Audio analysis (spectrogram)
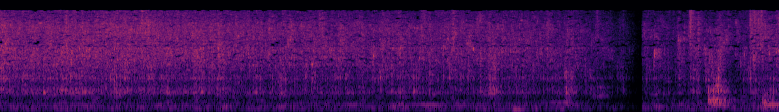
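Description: Dried red chilies and curry leaves fry in hot oil for tomato rice, a loud, steady crackling sizzle that fades slightly, breaks off abruptly, then resumes more unevenly.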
